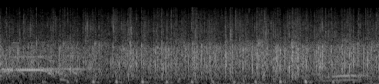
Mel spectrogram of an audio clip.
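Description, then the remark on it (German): An audience applauds a performer steadily and fairly loudly throughout, a dense wash of many hands clapping, with faint voices and a brief whistle-like tone mixed in. “nochmal Applaus für Mo bitte an der Stelle”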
